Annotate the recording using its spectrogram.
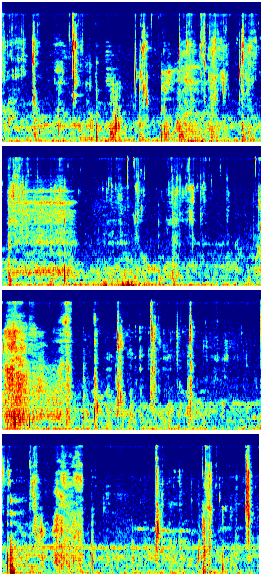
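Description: Fingers squish and mix soft rice on a plate.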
